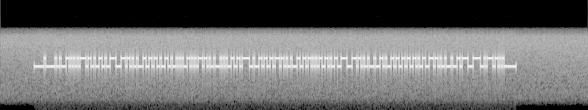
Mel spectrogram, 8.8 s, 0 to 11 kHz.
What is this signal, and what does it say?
TTY/TDD text telephone tones (45.45 baud Baudot), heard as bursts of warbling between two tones, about 400 Hz shift, 1600 Hz centre. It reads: 43009 80064 68578 84829 77882 79534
